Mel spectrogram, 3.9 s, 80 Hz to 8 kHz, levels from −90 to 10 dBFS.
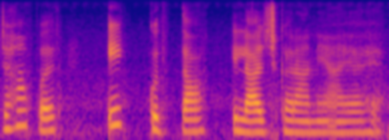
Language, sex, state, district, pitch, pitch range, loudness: Hindi, female, Jharkhand, Palamu, 205 Hz, 195-230 Hz, -18 LUFS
